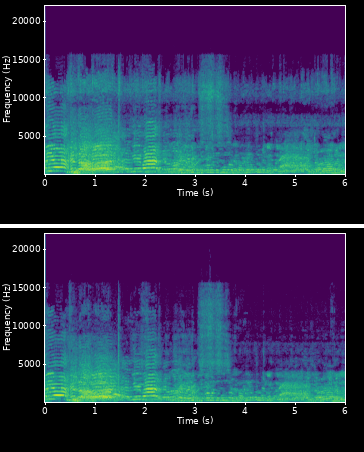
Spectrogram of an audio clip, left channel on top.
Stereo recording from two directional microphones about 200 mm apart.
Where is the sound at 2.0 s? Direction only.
35° left (ahead or behind).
